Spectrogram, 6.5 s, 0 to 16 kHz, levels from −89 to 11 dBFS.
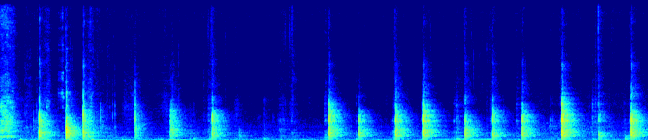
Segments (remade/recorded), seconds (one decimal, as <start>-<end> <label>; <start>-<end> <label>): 0.0-6.5 recorded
